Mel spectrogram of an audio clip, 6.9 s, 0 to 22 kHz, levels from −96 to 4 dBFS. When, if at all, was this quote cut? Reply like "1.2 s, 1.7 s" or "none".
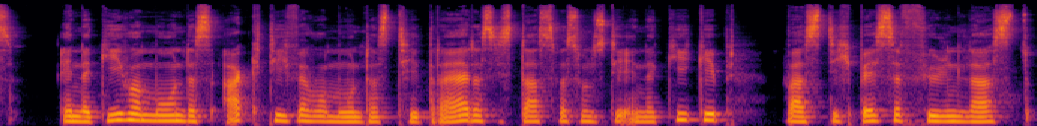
none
